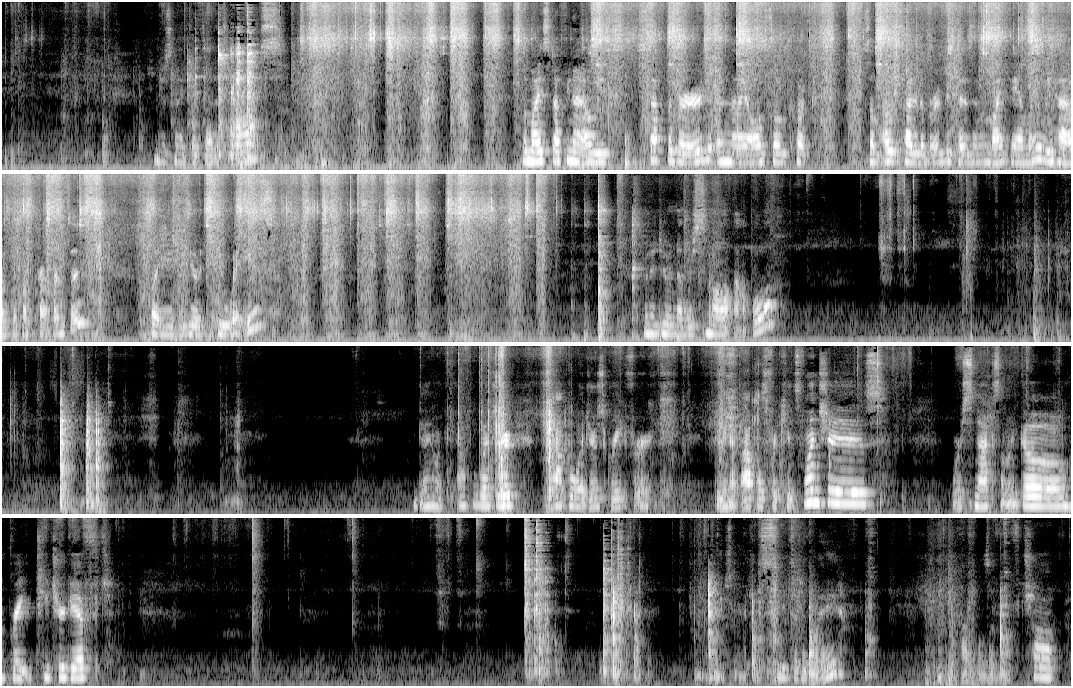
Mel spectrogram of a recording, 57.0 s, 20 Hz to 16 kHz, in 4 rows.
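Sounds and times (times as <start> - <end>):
utensils clattering: 2.4 - 22.2.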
